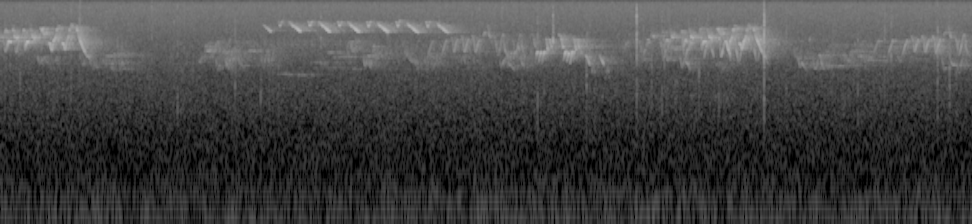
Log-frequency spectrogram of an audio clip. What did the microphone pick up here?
Chestnut-sided Warbler, Red-eyed Vireo, Black-and-white Warbler, Hermit Thrush, Yellow-rumped Warbler, Mourning Warbler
